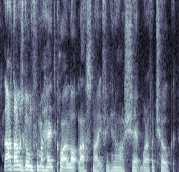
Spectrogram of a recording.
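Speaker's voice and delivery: ordinary delivery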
